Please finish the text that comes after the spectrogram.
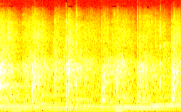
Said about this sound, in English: Come on, let's, let's give the Lord a good round of applause, the best we're going to give him all day. Come on, just for a moment, let's, let's, let's stir that up in here today.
